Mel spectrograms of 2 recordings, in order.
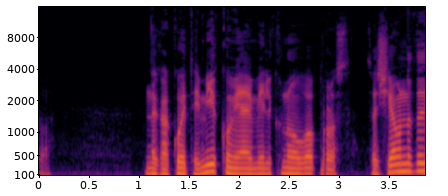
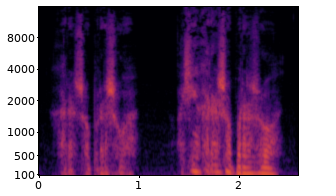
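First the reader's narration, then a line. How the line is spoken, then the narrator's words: Excited trembling whisper. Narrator (Russian): шепнул Патрик, весь дрожа от возбуждения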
